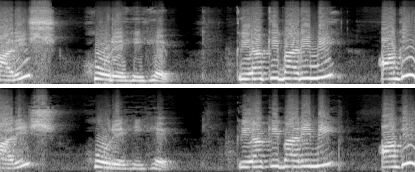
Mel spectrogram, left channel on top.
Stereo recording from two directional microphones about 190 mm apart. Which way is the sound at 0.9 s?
60° left (ahead or behind).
